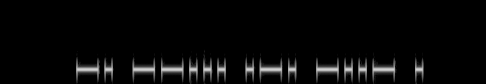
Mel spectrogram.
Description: Morse code, heard as a keyed tone, about 17 wpm, 700 Hz. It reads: N7RXE
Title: USA Call Signs - 5 Characters - Repeated 2x - 17wpm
